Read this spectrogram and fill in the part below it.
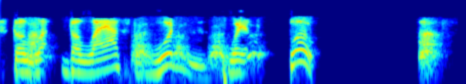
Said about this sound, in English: There's the dog.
